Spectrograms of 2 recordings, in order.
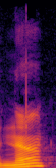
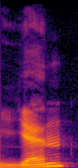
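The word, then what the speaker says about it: են: said kind of quickly instead of saying yen which you wouldn't necessarily be wrong but in just it's more common to just say so you don't really emphasize the yet sound you just say n almost as if there's e but there isn't okay so real quick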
